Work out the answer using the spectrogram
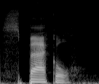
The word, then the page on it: spackle: American English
